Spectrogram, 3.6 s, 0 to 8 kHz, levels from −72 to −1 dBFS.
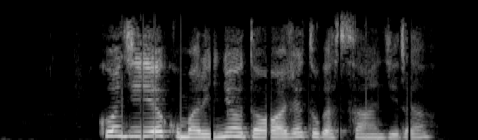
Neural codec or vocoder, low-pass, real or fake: none; 7.2 kHz; real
